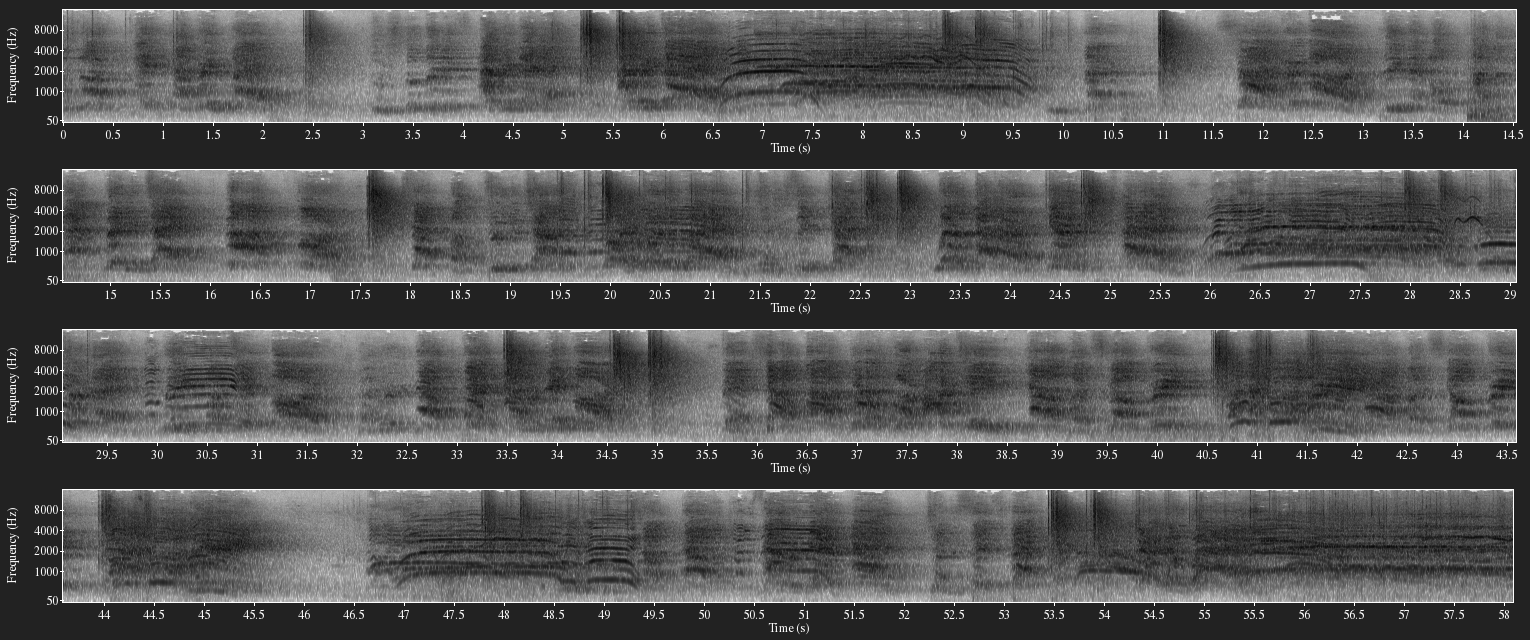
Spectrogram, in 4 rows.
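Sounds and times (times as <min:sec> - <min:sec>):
cheerleaders shouting in unison: 0:00.0 - 0:02.4, 0:03.0 - 0:10.9, 0:11.6 - 0:34.8, 0:35.6 - 0:58.0
sharp claps and stomps: 0:05.2 - 0:05.7, 0:08.7 - 0:10.0, 0:10.9 - 0:11.4, 0:17.4 - 0:18.0, 0:22.5 - 0:23.2, 0:34.6 - 0:35.4, 0:40.5 - 0:41.6, 0:53.4 - 0:54.2
crowd cheering: 0:06.3 - 0:09.8, 0:25.9 - 0:30.0, 0:46.6 - 0:49.5, 0:53.1 - 0:58.0.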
